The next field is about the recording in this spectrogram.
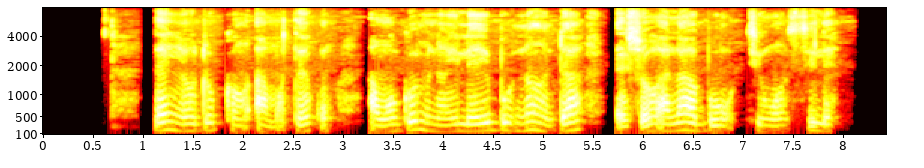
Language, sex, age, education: Yoruba, female, 30-45, tertiary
